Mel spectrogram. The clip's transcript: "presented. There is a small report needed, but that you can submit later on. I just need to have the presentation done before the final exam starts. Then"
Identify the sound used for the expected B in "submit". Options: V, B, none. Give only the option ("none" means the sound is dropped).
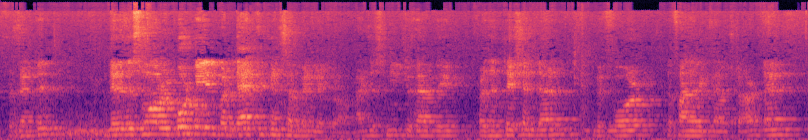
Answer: B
